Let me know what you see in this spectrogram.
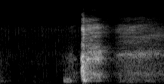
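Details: Cough from an adult man who says he is still sick.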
